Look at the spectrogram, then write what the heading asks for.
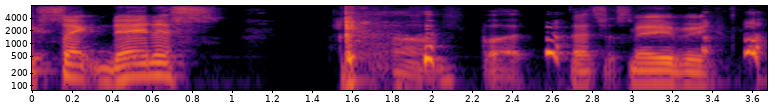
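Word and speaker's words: Saint Denis: in Red Dead like all say like Sandin, which is like stuff like the most French name ever. Like they say it correctly. I feel like if you were a cowboy, you'd say St. Dennis.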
